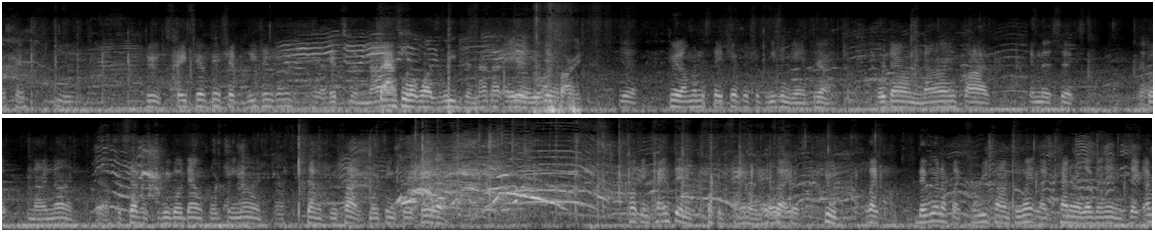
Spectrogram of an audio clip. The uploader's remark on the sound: This was recorded at my sister's softball game, on her birthday. Unedited, unfiltered.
